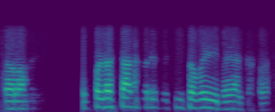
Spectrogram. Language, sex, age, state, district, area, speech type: Nepali, male, 18-30, West Bengal, Darjeeling, urban, conversation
